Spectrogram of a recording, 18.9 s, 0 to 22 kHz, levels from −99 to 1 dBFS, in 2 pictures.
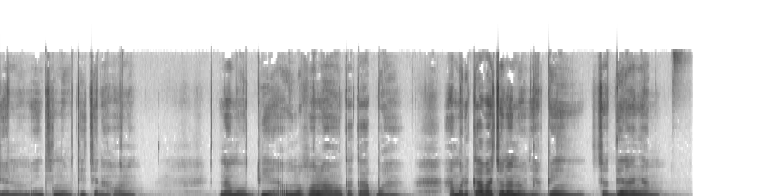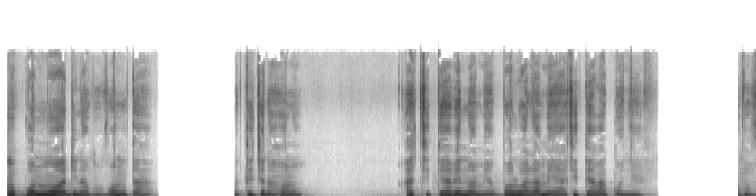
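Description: Clipped start after a pause occurs at 9.18 to 9.56 s, 12.03 to 12.40 s and 18.32 to 18.70 s. After silences of 0.6 to 0.7 s, the output device sleeps and needs about 0.37 to 0.38 s to wake, so speech resumes abruptly with its opening sounds missing.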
